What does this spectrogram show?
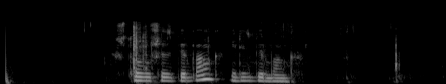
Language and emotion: Russian, neutral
